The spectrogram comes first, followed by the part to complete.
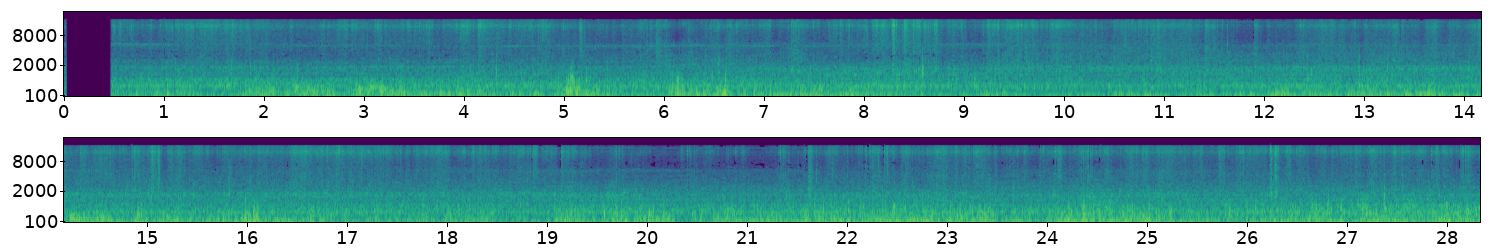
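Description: Wind buffeting the microphone during a Onewheel ride, a loud, gusty rumble with a faint steady hum underneath.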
